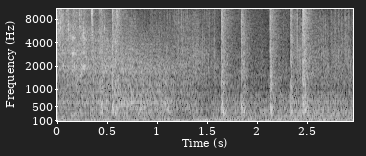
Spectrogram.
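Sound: fireworks explosions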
